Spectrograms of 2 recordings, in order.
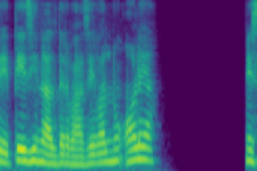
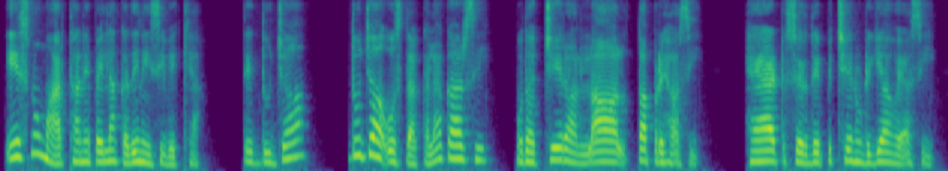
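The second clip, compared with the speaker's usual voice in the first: plain reading voice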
